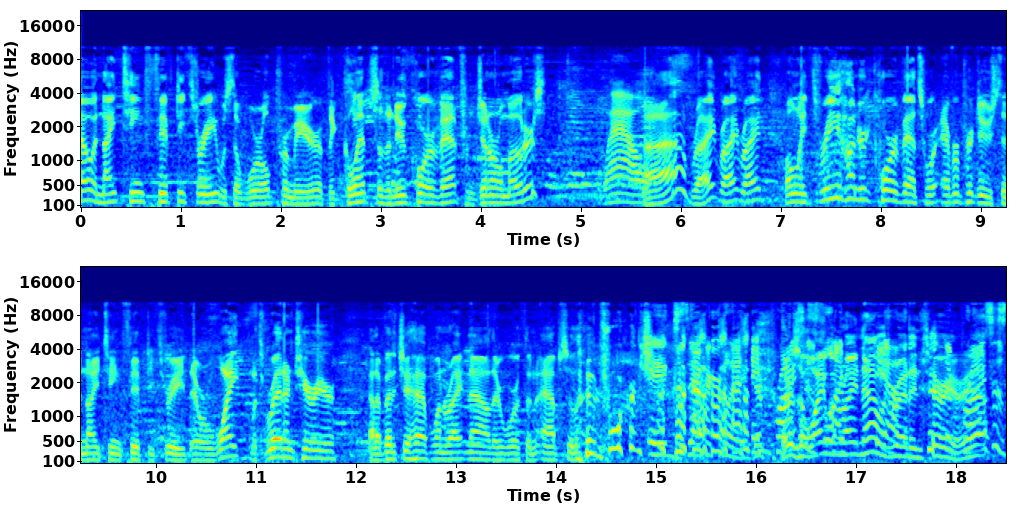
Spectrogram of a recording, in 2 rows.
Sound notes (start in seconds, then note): 15.0 laughing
